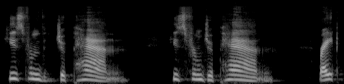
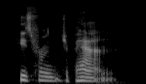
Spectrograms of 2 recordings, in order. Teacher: I'm also raising the pitch for the word that is stressed out the most, in this case, Japan.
